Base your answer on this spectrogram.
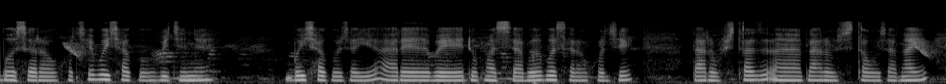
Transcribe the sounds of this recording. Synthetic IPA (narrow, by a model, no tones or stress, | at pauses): bɯsɯɾawkʰɔnsebɯjsaɡɔbid͡ʒinɯ | bɯjsaɡɔzajɯaɾɯbeduŋasiabɯbɯsaɾawkʰɔnse | laɾɔ̥tʰalaɾɔsi̥tʰawɔzanaj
